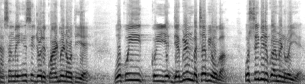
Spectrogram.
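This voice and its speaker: Earnest Pakistani cricketer, high voice. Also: male voice, in a large hall. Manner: earnest, devout, many religious phrases. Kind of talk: press conference answers.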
